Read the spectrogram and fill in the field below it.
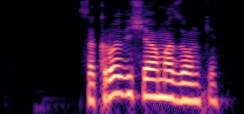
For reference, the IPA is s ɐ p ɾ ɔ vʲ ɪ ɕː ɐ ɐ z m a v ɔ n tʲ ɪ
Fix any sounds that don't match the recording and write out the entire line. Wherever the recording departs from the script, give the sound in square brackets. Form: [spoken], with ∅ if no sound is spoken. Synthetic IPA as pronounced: s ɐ [k] ɾ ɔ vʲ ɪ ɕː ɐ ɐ [∅] m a [z] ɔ n [kʲ] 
